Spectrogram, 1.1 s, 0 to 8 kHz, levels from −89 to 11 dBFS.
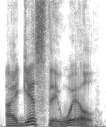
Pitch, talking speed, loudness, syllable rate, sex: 125 Hz, 225 wpm, -17 LUFS, 4.2 syllables/s, male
